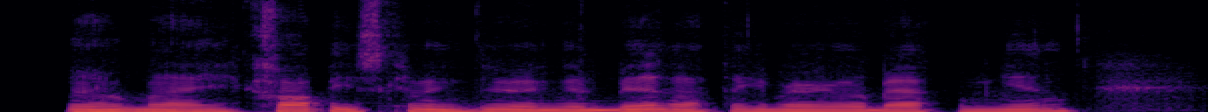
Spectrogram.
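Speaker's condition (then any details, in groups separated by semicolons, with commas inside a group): Parkinson's disease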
